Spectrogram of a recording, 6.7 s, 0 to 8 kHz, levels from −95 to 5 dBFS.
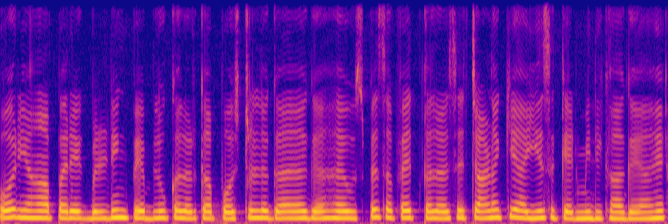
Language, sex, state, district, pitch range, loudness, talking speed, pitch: Hindi, female, Delhi, New Delhi, 235-250 Hz, -11 LUFS, 215 wpm, 240 Hz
